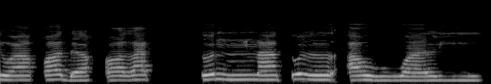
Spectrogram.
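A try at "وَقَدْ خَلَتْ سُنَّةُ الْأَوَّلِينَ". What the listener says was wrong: Coba diulang sunnah tuh kurang dengung ya non tasydid wajibul gunnah wa qad khalat sunnatul awwalin.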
